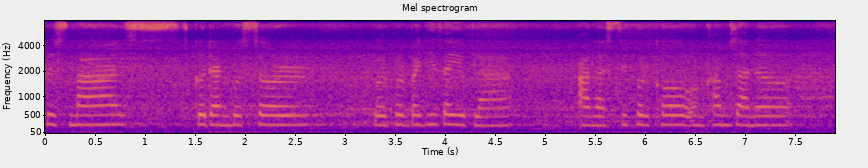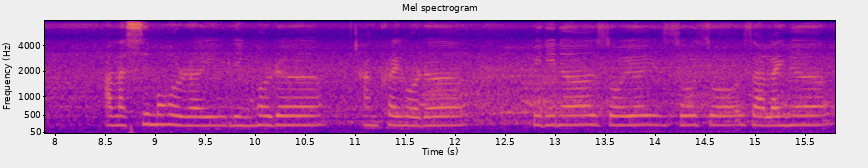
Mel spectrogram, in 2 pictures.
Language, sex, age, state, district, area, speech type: Bodo, female, 18-30, Assam, Chirang, rural, spontaneous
